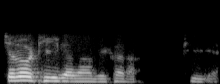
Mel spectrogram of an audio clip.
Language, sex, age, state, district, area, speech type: Dogri, male, 18-30, Jammu and Kashmir, Kathua, rural, conversation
